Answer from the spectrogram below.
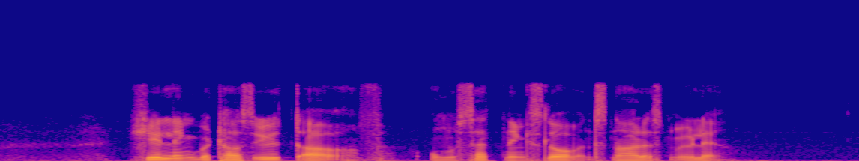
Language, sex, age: Norwegian, male, 21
